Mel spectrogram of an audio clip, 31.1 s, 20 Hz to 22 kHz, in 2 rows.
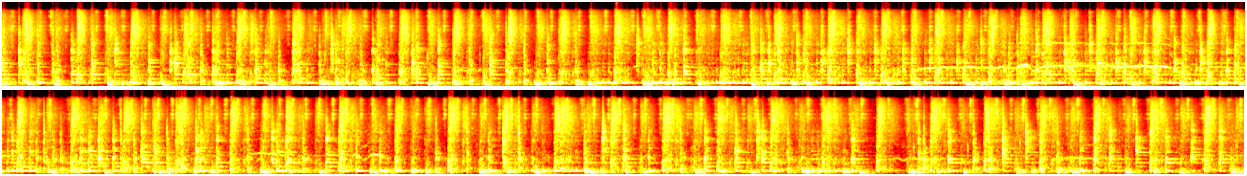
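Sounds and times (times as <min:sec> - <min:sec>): metal-shelled drums struck: 0:00.0 - 0:31.0.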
